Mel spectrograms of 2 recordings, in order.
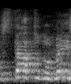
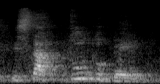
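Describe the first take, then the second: First: "Está tudo bem?" asked with a rising tune at the end; asking. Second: Calm reply. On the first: The servant asking the mother if all is well, with a rising question tune. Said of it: "quando Geazi pergunta". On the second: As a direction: say "Está tudo bem" slowly, unshaken. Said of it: "sabe o que que essa mulher diz?". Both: Retold or imitated.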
